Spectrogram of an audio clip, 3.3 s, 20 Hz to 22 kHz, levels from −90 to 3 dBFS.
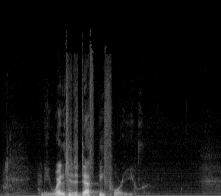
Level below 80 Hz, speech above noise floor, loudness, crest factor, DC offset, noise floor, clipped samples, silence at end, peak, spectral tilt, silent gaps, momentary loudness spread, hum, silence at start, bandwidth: -54 dBFS; 29 dB; -25 LUFS; 24 dB; under 0.1%; -55 dBFS; under 0.1%; 1.35 s; -6 dBFS; -6.5 dB/octave; none; 22 LU; 60 Hz at -50 dBFS; 0.6 s; 17 kHz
